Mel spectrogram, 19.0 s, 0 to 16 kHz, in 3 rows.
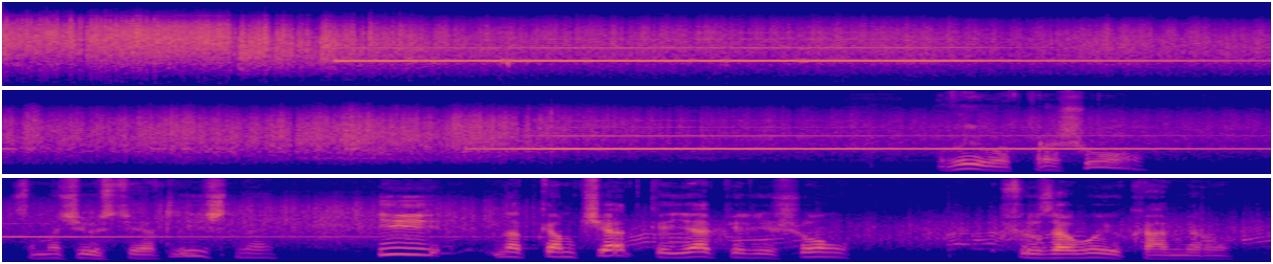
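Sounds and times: radio static hiss: 0.0s - 19.0s
steady high tone: 1.6s - 7.5s, 8.5s - 15.9s.

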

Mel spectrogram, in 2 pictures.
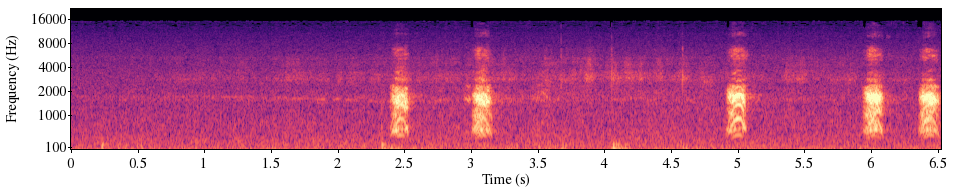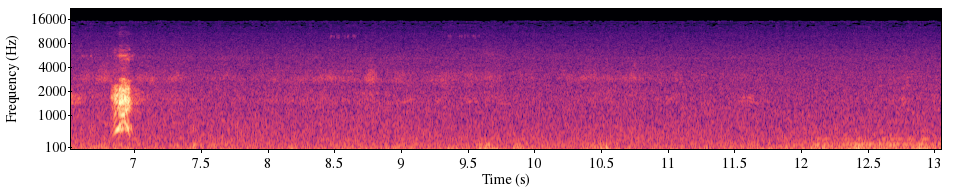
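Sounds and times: dog barking: 2.4s - 3.2s, 4.9s - 5.1s, 6.0s - 7.0s.

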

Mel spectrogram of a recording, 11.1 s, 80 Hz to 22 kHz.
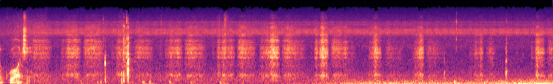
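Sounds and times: man breathing heavily: 0.5s - 11.0s
low rumble: 6.7s - 11.0s.

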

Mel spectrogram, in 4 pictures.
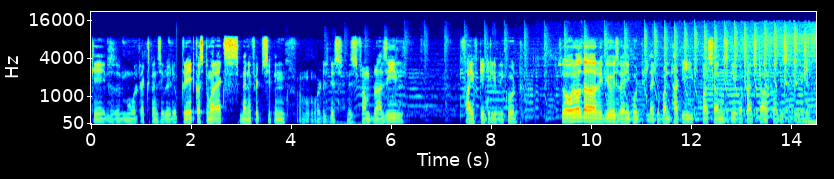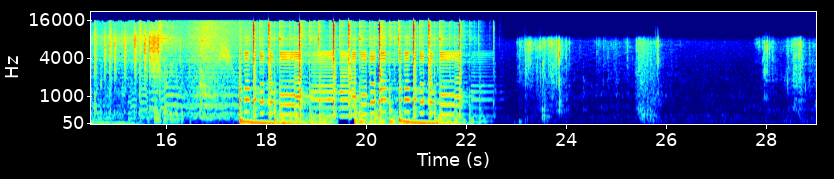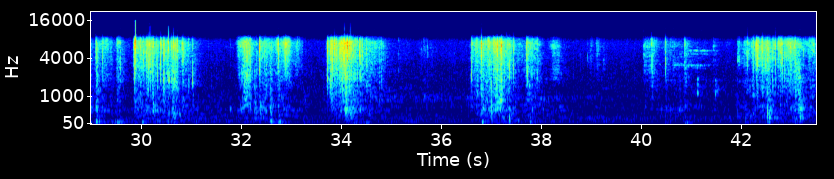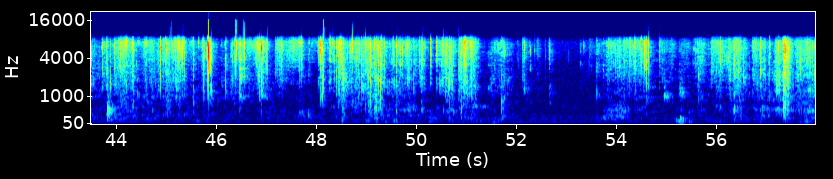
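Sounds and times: plastic mailer crinkling: 23.0s - 25.9s, 32.0s - 34.9s, 42.0s - 52.4s, 53.7s - 57.9s.

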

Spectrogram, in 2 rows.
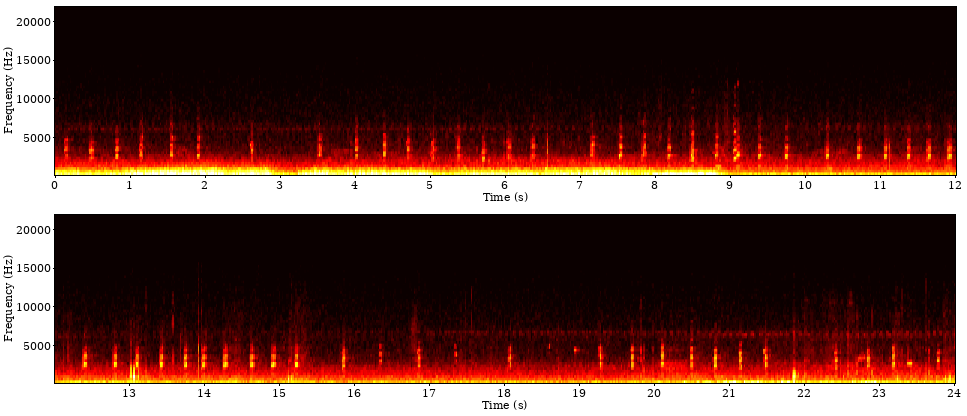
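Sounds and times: humming drone: 0.0s - 13.1s
low steady rumble: 0.0s - 24.0s
small birds chirping: 3.5s - 24.0s.

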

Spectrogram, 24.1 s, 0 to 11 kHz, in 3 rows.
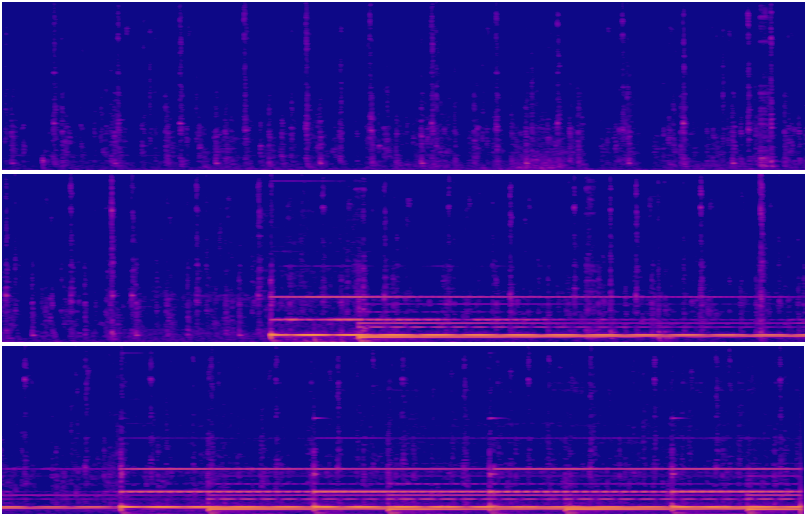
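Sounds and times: wall clock ticking: 0.0s - 24.0s
clock chime ringing: 10.7s - 24.0s.

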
